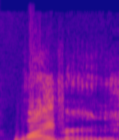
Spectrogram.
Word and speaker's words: Wyvern: in the spicy questions, is Wiver going to be finished? Wyvern, thanks to Geralt of Rivia, I learned how to pronounce it correctly.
